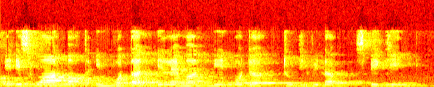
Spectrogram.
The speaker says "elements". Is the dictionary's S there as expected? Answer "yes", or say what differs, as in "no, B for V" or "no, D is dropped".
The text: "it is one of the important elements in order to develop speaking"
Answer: no, S is dropped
